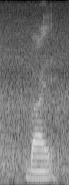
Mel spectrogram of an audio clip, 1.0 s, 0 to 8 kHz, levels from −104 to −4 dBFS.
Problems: none marked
